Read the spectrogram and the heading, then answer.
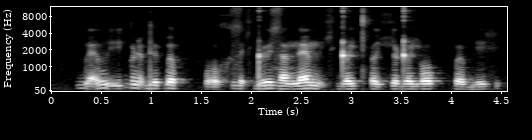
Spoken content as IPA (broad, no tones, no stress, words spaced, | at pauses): bɛ̰vḭ ɡʊɳə̰d̪ʉɓə pːo̰x zə̰çɖʉ zɐn̪ɛmḭç ɖɵjt̪ʰɵçɵ ɖɵjo pːɵbix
